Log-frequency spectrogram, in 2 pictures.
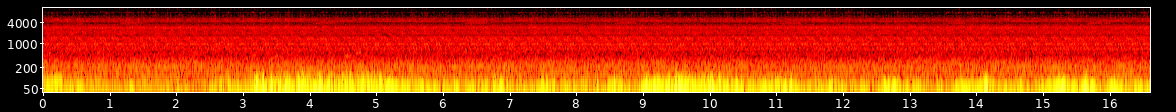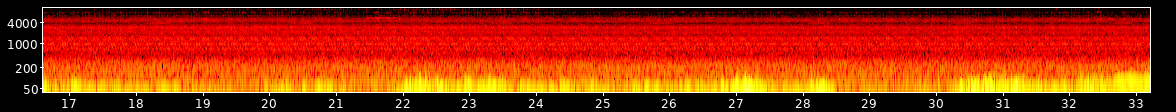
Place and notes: The College of New Jersey, Pennington Road, Ewing Township, NJ, USA - Outside ambience Next to the AIMM Building at TCNJ
Outside ambience, a truck is running next to the student center. Crickets are chirping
